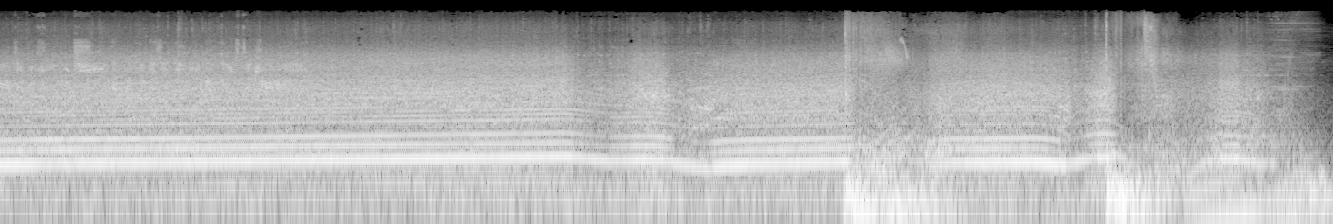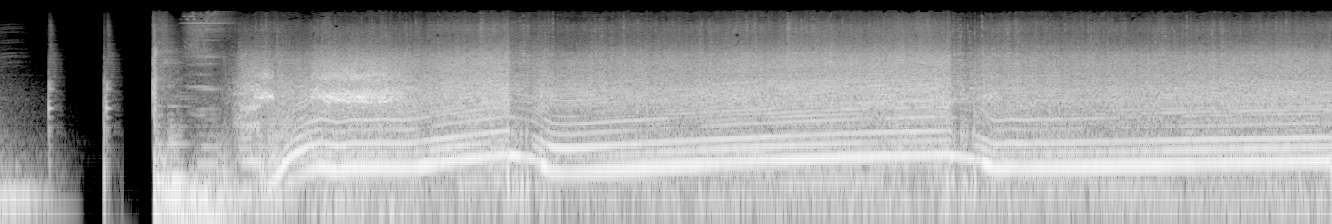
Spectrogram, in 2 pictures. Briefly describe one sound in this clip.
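A car engine revs loudly, rising and dropping in pitch as the gears shift.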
